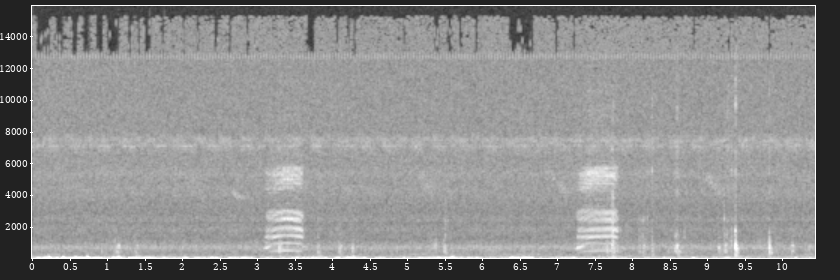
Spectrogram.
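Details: Wild, free-flying New Caledonian crow family of three around a log, using tools to get food: two nasal, harmonic, slightly rising calls about four seconds apart over steady low background rumble.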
